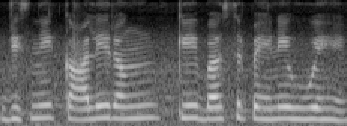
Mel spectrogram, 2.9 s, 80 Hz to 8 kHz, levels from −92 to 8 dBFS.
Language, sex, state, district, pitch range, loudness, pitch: Hindi, female, Uttar Pradesh, Hamirpur, 255-280 Hz, -19 LUFS, 265 Hz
